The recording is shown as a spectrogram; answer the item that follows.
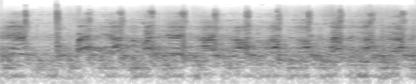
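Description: Powwow drum group playing for a fancy dance: several drummers striking a large drum together in a fast, steady beat of about four to five strokes a second, under high-pitched group singing.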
